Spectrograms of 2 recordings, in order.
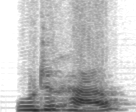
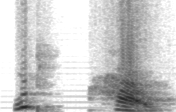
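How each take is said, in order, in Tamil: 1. இந்த ரெண்டு வார்த்தையும் சேர்த்து ஒரே மாதிரி சொல்றோம். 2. இந்த ரெண்டு வார்த்தையும் தனித்தனியா, முழுசா சொல்றோம். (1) "சேர்த்து சொல்லும்போது இந்த மாதிரி சொல்றோம்" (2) "பிரிச்சு சொல்லும்போது"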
